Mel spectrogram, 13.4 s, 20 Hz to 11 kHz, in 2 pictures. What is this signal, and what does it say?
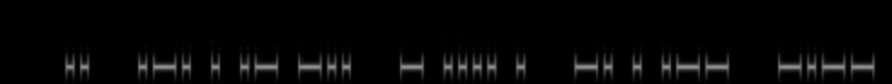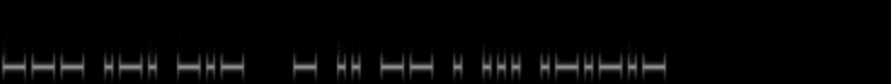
Morse code, heard as a keyed tone, about 22 wpm, 700 Hz. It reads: I READ THE NEW YORK TIMES.
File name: practice / 22wpm / Sentences with 3-Word Phrases - 22wpm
